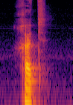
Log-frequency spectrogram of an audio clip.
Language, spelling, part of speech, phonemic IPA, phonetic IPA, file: Wolof, xaj, noun, /xaɟ/, [xac], Wo-xaj.ogg
- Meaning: dog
